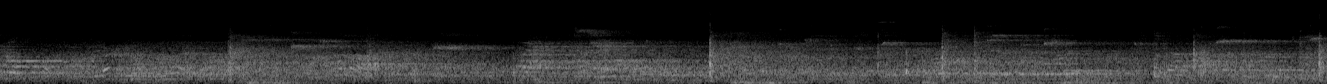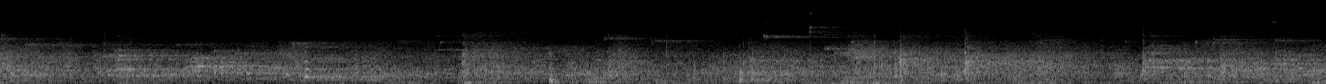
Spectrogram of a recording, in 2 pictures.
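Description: Rackets smack shuttlecocks in a large echoing hall.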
